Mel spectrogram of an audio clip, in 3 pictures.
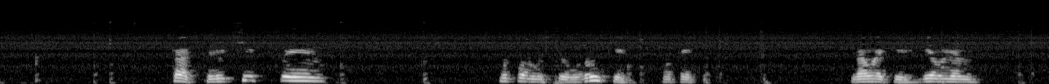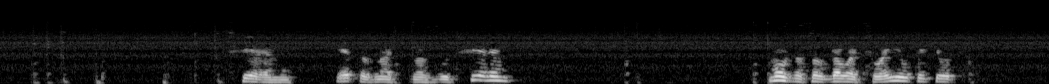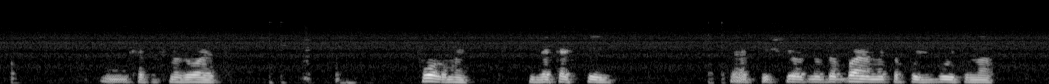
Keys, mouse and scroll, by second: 0.9-1.7 drag, 3.4-4.2 middle drag, 7.0 shift+click, 9.4-10.1 shift+drag, 10.2-11.0 shift+drag, 11.6-12.4 shift+middle drag, 14.5-16.9 drag, 18.0 click, 23.7 click, 28.0-31.4 drag.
